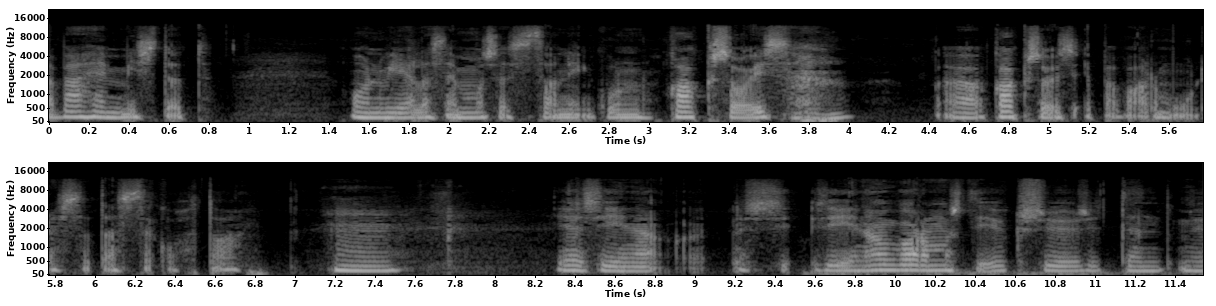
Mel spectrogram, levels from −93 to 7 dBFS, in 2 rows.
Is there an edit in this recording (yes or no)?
no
